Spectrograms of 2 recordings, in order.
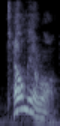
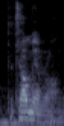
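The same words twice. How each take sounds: First: High, loud dare to prove him wrong; loud challenge. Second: Said in the usual way. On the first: Real, not acted. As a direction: shout the challenge at the viewers. Daring viewers to contradict him.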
